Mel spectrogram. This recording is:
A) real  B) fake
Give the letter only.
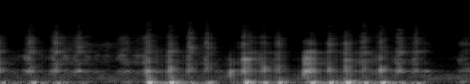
B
